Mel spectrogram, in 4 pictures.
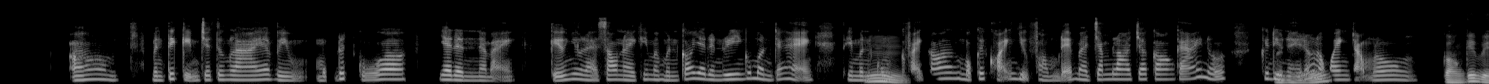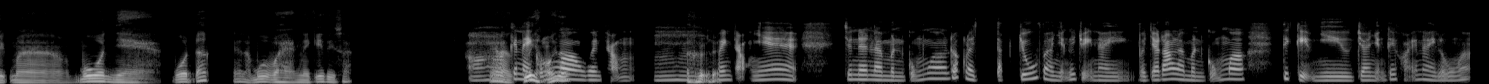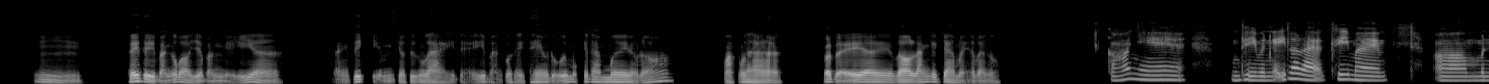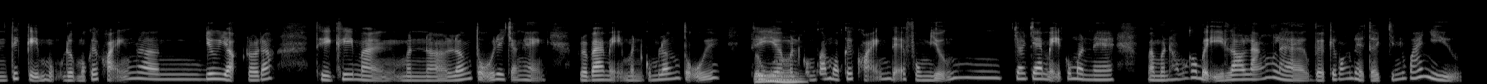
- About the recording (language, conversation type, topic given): Vietnamese, podcast, Bạn cân bằng giữa tiết kiệm và tận hưởng cuộc sống thế nào?
- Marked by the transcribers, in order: other background noise; laughing while speaking: "Ừ, đấy"; tapping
